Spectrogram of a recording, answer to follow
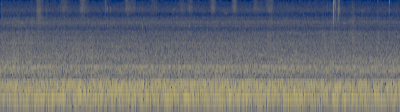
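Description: Steady low room hum, even throughout, with a few faint ticks.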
